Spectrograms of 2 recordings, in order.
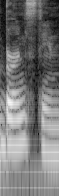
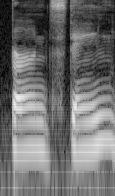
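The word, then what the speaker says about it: Berenstain: if you are roughly my age remember the bernstein bears and i say bernstein's because that's how it's pronounced i don't give a what anyone says about the burned stained bears what and if you were broke like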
